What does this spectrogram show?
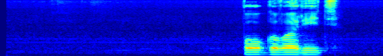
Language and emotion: Russian, neutral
